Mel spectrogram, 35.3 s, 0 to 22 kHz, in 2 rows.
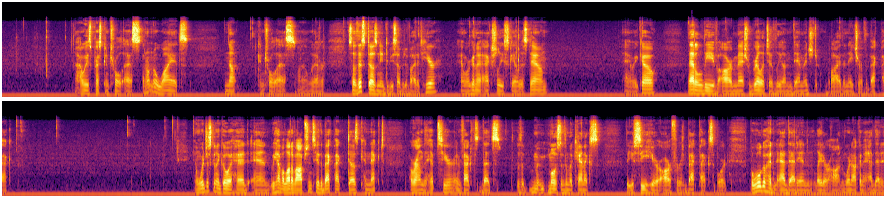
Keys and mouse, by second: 0.8 ctrl+a, 5.1-6.8 drag, 10.2 ctrl+a, 29.1 KP_3.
